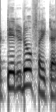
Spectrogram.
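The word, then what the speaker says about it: Pteridophyta: ये सभी टेरिडोफाइटा का, टेरिडोफाइटा it should P should be silent, टेरिडोफाइटा का एग्जाम्पल्स है।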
